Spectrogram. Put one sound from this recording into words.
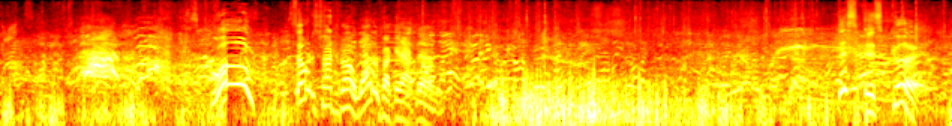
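A young woman shouts excitedly close by.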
